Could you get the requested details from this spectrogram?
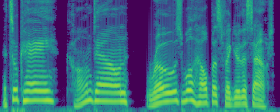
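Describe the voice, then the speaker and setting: A woman voicing an earnest teenage boy, the protective peacemaker of a story drama. The pitch moves in wide swings as he placates and pleads, and the sound is dry. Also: animated, slow, darkish tone, no echo. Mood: soothing.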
